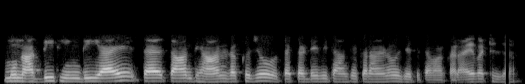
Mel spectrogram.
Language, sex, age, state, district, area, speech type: Sindhi, male, 18-30, Rajasthan, Ajmer, urban, conversation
